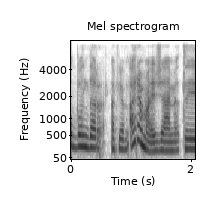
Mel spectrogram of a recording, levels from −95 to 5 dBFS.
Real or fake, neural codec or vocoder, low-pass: fake; codec, 24 kHz, 6 kbps, HILCodec; 7.2 kHz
